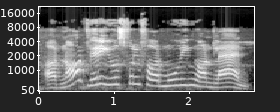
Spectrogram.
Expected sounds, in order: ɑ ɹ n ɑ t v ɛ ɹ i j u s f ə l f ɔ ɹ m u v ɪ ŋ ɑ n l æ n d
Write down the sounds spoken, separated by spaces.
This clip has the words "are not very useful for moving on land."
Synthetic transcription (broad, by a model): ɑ ɹ n ɑ t v ɛ ɹ i j u s f ə l f ɔ ɹ m u v ɪ ŋ ɑ n l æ n d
